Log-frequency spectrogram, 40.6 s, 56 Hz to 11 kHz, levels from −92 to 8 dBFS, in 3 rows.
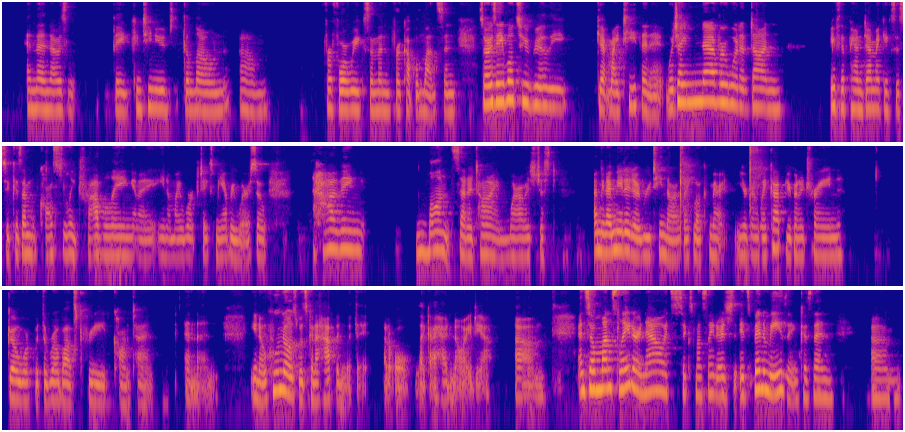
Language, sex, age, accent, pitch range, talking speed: English, female, 20-39, American, 180-215 Hz, 190 wpm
